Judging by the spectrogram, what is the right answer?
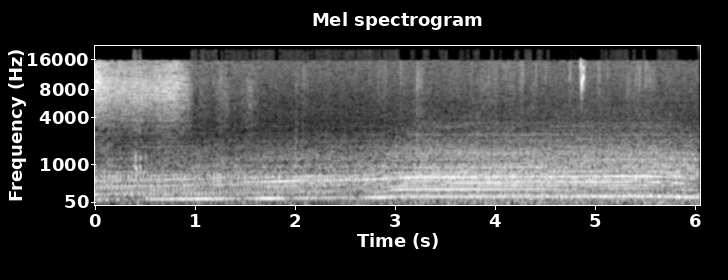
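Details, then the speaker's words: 2018 Honda Accord Touring, turbo direct-injection engine, automatic: engine note climbs smoothly under acceleration with a mild gravelly grumble; a bit noisy, normal for a direct-injection turbo engine. "a little noisy on acceleration kind of grumbly kind of sounding a lot of direct injection engines are like that now"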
